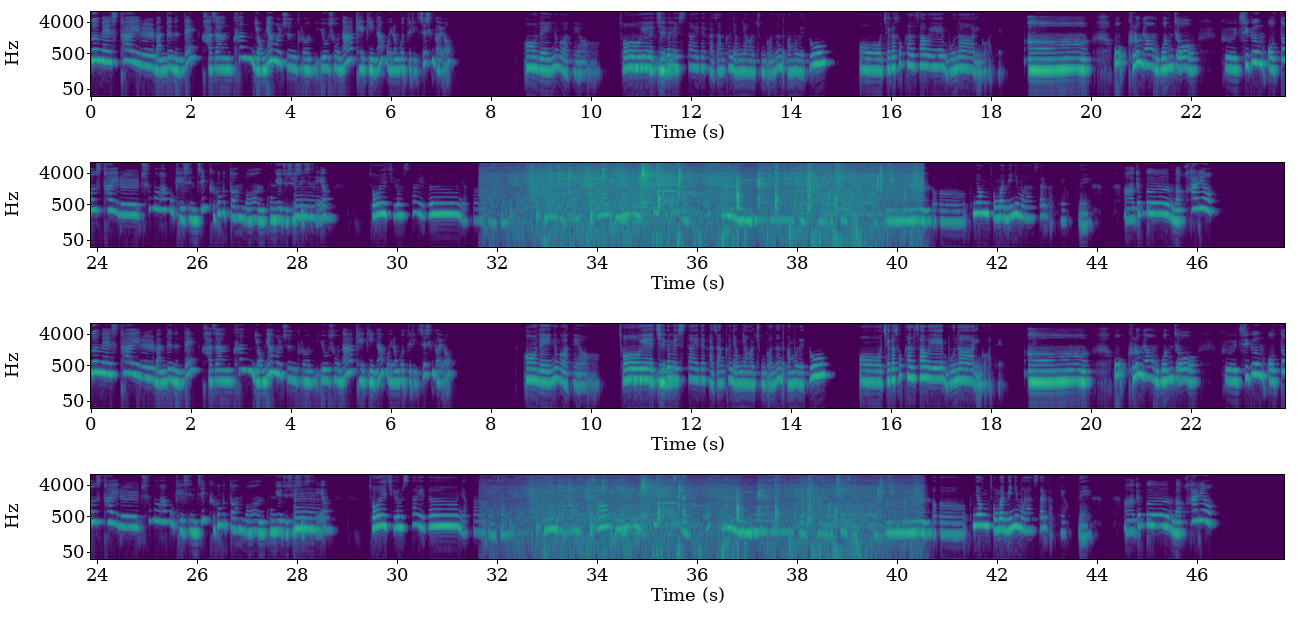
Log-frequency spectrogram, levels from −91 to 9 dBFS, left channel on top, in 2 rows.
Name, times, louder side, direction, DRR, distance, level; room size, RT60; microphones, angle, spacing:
voice 1, 0.0-7.2 10.8-11.8 18.7-22.1 22.6-28.0 28.4-28.6 34.4-35.0 36.5-37.3 39.8-40.8 44.5-46.3, equal, 20° left, 0.9 m, -38 dB
voice 2, 8.7-10.2 10.6-14.7 15.4-18.0 27.9-28.8 29.5-34.9 35.1-35.9 36.2-36.5 37.1-39.2 39.5-39.8 40.7-43.0 43.3-43.9, right 2 dB, 55° right, 0.8 m, -39 dB
sound 1, 31.6-40.5, left 7 dB, 40° left, 0.5 m, -32 dB
10.5 x 7.2 x 2.9 m
head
